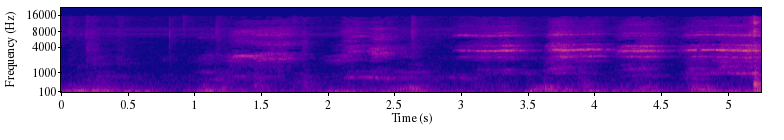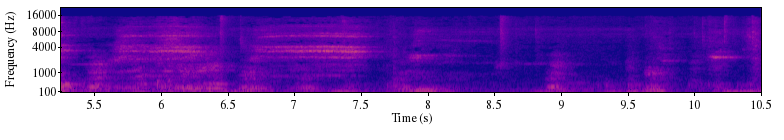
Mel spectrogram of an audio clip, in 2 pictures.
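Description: An animal's high-pitched calls: a run of about seven cries, each half a second to a second long, from just after a second in until about seven and a half seconds.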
